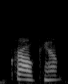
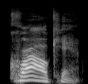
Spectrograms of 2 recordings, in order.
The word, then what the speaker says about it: Kreilkamp: Again, how do you pronounce it again? Kreilkamp. Kreilkamp.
